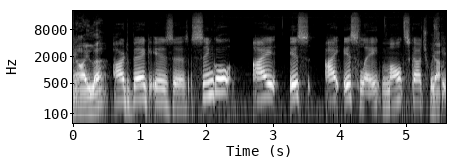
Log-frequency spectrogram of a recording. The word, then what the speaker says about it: Islay: Ardbeg is a single Islay malt Scotch whiskey. Yeah, you would pronounce it Islay.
